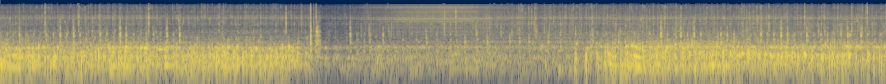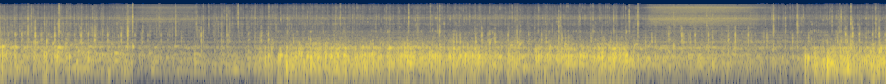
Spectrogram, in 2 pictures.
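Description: Water rushes and churns in muffled bursts underwater.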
